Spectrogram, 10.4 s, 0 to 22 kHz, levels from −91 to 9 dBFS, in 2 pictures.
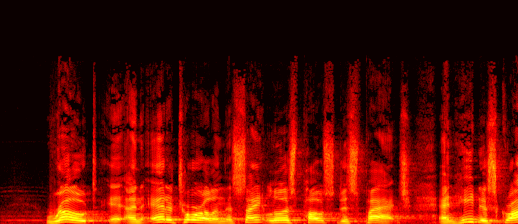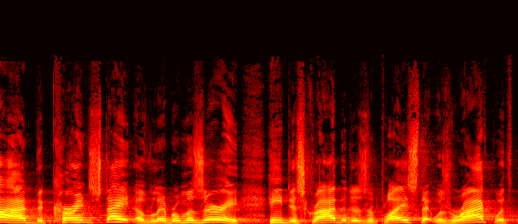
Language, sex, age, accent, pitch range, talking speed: English, male, 50-69, American, 165-220 Hz, 155 wpm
